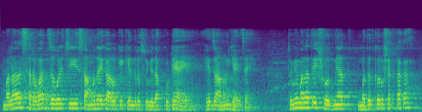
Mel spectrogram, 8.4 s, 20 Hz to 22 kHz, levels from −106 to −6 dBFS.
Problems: none marked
